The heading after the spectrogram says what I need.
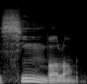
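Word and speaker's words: σύμβολον: grego que quer um símbolo long-run na verdade se escreve s y m b o l o n simbolon do grego significa é um objeto que é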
